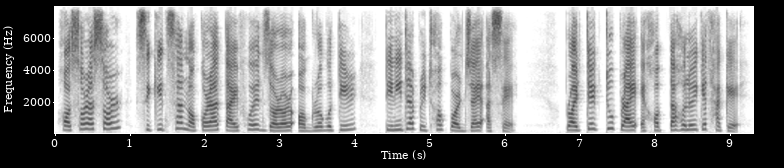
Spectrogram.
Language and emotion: Assamese, neutral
